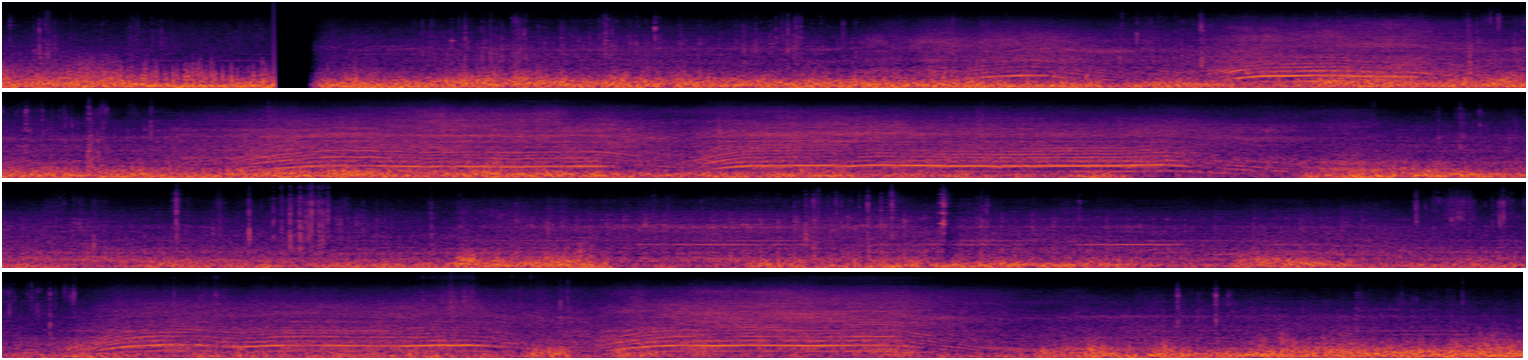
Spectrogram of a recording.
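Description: Chainsaw revving up, held at high revs and dropping back in several bursts of one to three seconds, a cluster in the first half and two more about three-quarters of the way through. Wind rumbles on the microphone throughout, and the sound cuts out for an instant about a second and a half in.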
